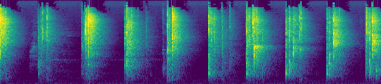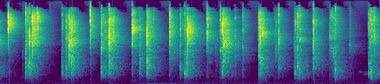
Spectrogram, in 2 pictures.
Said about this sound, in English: You can hear there's different ways of clapping. Deeper clap, higher clap.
